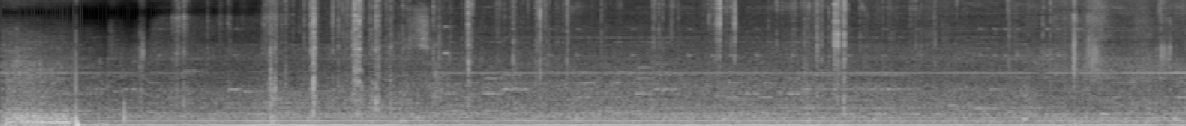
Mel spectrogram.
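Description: Plastic wrapping crinkles and rustles under a hand.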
